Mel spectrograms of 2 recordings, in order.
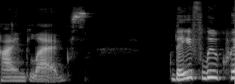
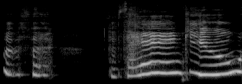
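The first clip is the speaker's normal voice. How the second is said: high, slow stuttered thanks; a stunned little sheep can barely get it out; stammer; slower than usual. A narrator's reading. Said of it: "Cassandra stammered".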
